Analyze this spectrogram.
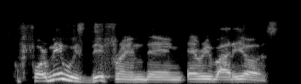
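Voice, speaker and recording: A man with a Spanish accent, medium pitch and a fairly slow pace. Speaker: former college basketball player. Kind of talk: panel discussion.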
